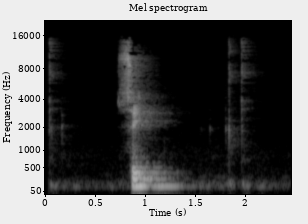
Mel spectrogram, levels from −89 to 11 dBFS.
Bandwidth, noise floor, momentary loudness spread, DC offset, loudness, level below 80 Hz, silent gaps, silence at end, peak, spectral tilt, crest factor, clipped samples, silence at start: 16 kHz; -67 dBFS; 24 LU; under 0.1%; -27 LUFS; -68 dBFS; none; 0.45 s; -8 dBFS; -4 dB/octave; 24 dB; under 0.1%; 0.05 s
